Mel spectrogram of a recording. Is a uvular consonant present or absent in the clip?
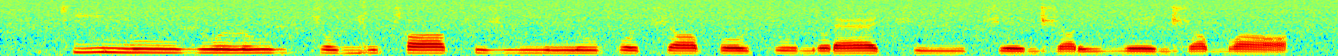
absent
